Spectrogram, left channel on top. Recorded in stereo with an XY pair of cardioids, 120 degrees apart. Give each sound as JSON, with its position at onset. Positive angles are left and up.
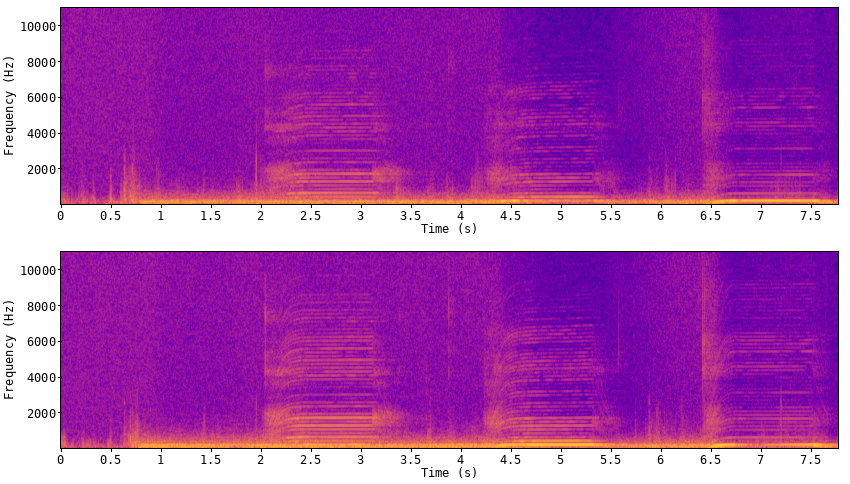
{"t": 0.8, "sound": "a phone buzzing", "azimuth_deg": -45, "distance_m": 0.9}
